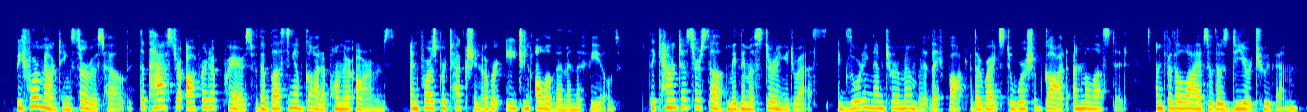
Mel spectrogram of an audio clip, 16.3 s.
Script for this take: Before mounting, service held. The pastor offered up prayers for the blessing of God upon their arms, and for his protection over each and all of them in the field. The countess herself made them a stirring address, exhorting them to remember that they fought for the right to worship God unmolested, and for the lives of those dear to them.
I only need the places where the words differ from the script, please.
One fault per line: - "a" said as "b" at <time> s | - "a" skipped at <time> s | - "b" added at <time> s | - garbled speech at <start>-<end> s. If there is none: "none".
none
